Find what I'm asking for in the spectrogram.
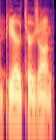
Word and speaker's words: Pierre Turgeon: No, I'm just looking at this Pierre Turgeon paperweight, and I'm like, man, I would love to hear say Pierre Turgeon. – Pierre Turgeon. – There we go. – That's how you say it.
